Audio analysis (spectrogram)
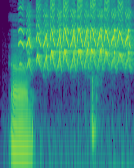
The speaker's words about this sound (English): That was the squeaky ball. The dog loves things that squeak and loves balls. So I found the ball that squeaks.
